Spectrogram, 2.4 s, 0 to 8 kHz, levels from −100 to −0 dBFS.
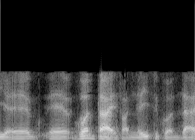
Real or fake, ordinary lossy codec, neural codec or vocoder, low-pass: fake; AAC, 16 kbps; codec, 16 kHz, 0.8 kbps, ZipCodec; 7.2 kHz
